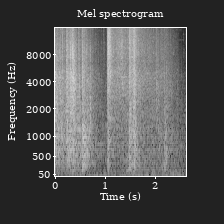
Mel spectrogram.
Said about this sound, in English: And something large falling over, resulting in a lot of crashing and banging sounds.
